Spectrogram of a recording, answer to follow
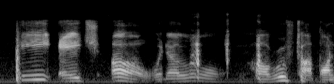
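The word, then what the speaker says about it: phở: She said it's called pho. I said, how do you spell that? And she said, P-H-O, with a little rooftop on top of the O.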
